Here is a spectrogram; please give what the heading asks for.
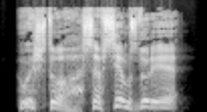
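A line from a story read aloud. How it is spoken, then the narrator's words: Furious breathy outburst, sorcerer. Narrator (Russian): Яростно выдохнул чернокнижец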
